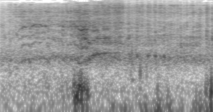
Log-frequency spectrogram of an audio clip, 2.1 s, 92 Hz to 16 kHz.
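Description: Electric 1:10 RC buggy driving fast over grass: a motor whine and rushing tyre noise, loudest a little under a second in, with a brief rising and falling whine and a low thump as it bounces.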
